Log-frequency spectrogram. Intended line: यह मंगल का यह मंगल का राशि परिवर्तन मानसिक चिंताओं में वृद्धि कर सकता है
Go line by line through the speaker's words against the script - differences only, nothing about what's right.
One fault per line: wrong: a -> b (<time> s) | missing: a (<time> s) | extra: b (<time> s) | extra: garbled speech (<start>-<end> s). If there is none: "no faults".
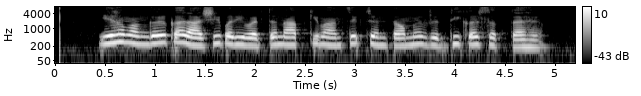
missing: यह मंगल का (1.3 s)
extra: आपकी (2.3 s)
